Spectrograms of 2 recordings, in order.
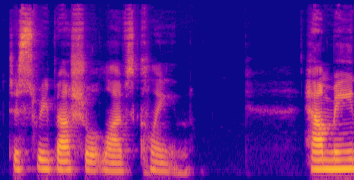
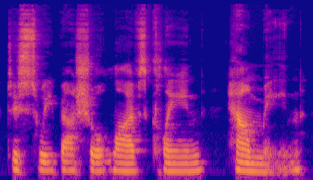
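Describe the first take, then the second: First: There is a pause after 'clean'. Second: It runs on with no pause after 'clean'. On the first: "Or you take a pause" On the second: "you can read it in this line"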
